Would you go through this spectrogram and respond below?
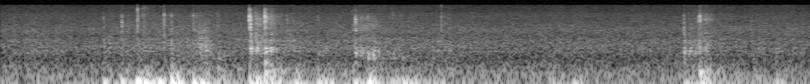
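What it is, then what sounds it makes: Plastic laptop keyboard. Fingertips press the black plastic keys of a laptop keyboard in a short burst of typing, giving seven quiet, dry taps. Most come in a cluster in the first two seconds, with one more near the end. Each tap is a brief low thud with a faint bright click that stops almost at once.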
